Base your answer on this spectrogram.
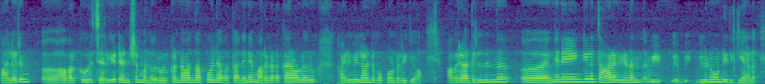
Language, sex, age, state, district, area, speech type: Malayalam, female, 18-30, Kerala, Kottayam, rural, spontaneous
